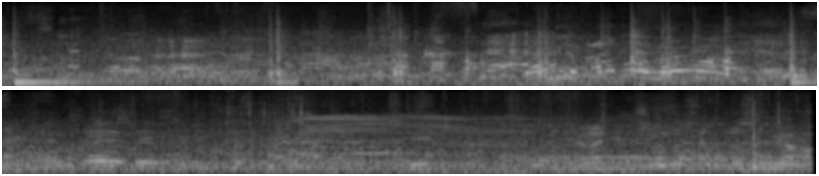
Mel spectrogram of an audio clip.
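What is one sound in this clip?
A man plucks an oud outdoors.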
